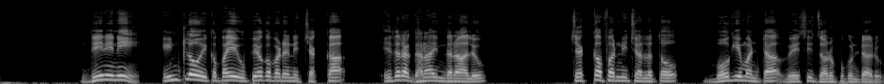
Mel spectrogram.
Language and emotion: Telugu, neutral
